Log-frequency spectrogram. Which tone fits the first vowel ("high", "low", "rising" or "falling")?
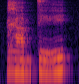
low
